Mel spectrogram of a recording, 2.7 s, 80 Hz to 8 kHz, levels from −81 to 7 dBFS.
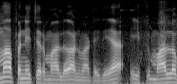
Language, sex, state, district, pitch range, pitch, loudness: Telugu, male, Andhra Pradesh, Annamaya, 120-145 Hz, 130 Hz, -19 LUFS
